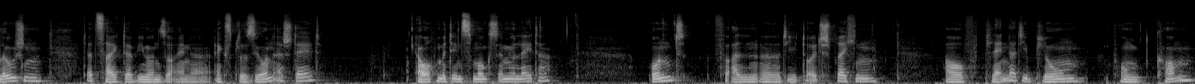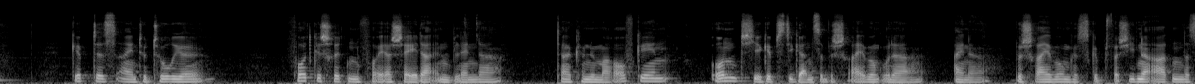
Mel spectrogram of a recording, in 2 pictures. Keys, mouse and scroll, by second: 0.3-3.2 scroll down 1, 3.2-3.9 scroll up 1, 3.9-6.8 scroll down 1, 6.8 click, 8.4-13.2 scroll up 1, 16.8 click, 20.1-21.7 scroll down 1, 21.7-23.9 scroll up 1.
